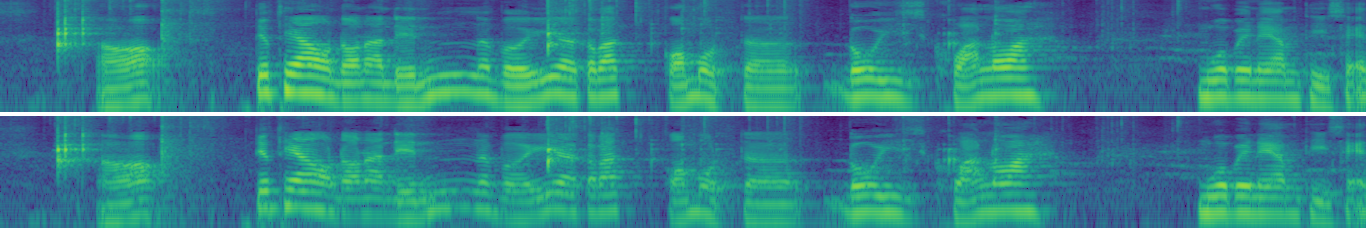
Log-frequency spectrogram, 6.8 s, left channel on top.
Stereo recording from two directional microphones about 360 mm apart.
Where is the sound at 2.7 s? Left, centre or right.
Centre.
